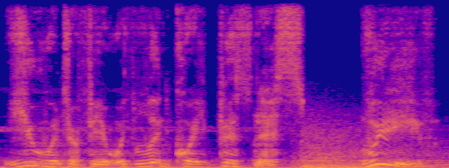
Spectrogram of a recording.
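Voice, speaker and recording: A man playing a stern, menacing ninja clan warrior in a video game, gravelly, slow, cold and imperious. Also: mid-range voice, expressive. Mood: threatening. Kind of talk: cinematic game dialogue. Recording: cinematic music behind the voice.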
